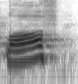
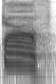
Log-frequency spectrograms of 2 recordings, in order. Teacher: উপরটা হচ্ছে মোটা করে আর এটা হচ্ছে শক্ত করে, মোটা করে কফ আর এটা হচ্ছে শক্ত করে কাফ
